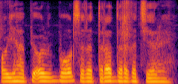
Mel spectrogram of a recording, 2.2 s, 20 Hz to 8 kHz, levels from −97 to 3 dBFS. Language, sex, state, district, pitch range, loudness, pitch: Hindi, male, Arunachal Pradesh, Longding, 130-140 Hz, -16 LUFS, 135 Hz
